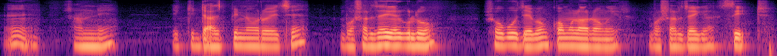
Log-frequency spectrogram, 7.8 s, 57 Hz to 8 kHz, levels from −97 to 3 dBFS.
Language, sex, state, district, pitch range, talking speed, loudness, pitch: Bengali, male, Tripura, West Tripura, 130-145 Hz, 115 wpm, -19 LUFS, 140 Hz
